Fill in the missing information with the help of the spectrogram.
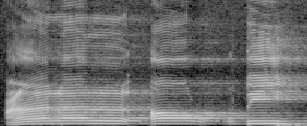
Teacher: ra sukun yang didahului fathah kita baca tafkhim.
